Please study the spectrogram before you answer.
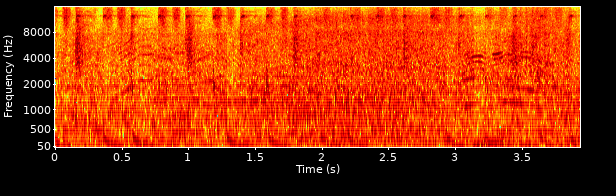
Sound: screaming

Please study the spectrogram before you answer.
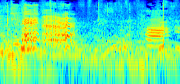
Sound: birds squawking

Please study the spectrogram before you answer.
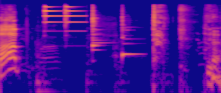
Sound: bell chiming; laughing

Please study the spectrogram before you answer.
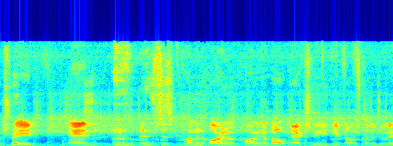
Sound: clears throat

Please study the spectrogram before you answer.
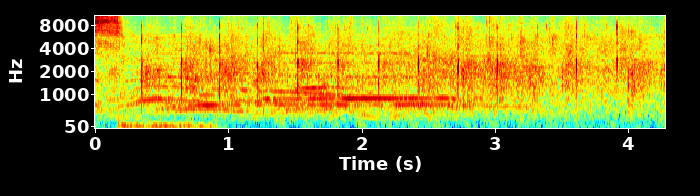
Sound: applause

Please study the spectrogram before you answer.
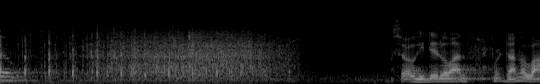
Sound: audience applauding

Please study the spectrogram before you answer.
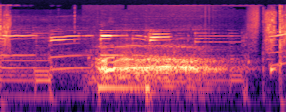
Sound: stomach growling

